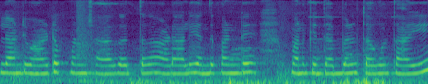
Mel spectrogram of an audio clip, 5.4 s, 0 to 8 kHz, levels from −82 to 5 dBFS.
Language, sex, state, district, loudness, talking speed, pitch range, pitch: Telugu, female, Andhra Pradesh, Visakhapatnam, -19 LUFS, 90 wpm, 270-285 Hz, 280 Hz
